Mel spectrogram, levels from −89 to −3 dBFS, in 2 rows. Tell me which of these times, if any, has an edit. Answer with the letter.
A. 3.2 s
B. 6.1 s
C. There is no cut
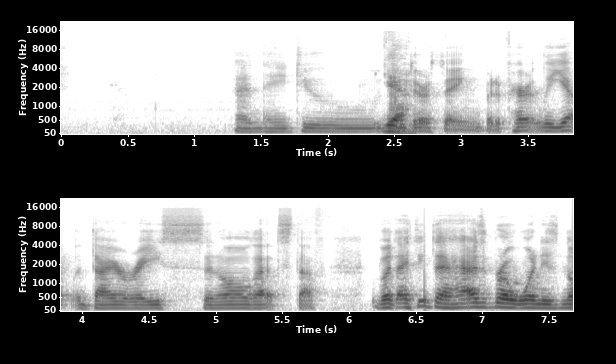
C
